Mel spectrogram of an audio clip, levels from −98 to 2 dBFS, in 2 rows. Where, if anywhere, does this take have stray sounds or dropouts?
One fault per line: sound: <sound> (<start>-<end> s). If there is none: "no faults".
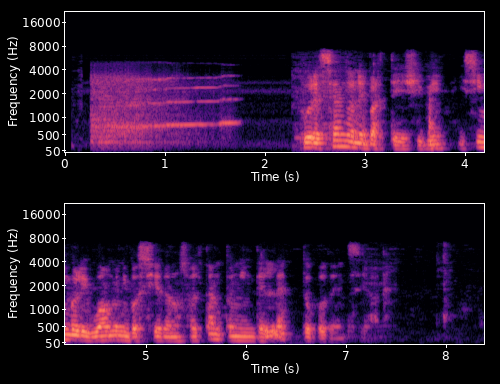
sound: squeak (0.2-1.8 s)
